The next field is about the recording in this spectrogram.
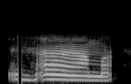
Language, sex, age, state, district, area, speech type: Tamil, female, 18-30, Tamil Nadu, Nagapattinam, rural, conversation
